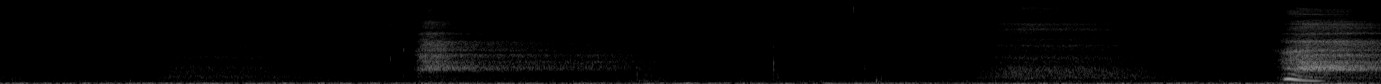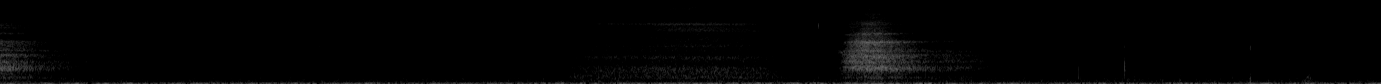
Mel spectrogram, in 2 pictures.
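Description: Slow, deep breathing: three cycles of a long inhale through the nose followed by a sighing exhale through the mouth, separated by quiet pauses, with no talking.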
